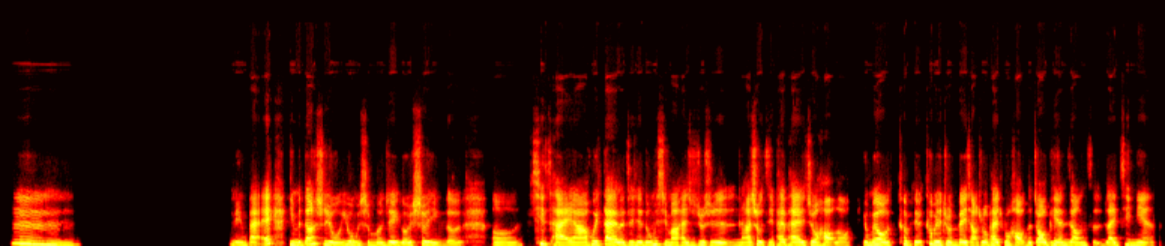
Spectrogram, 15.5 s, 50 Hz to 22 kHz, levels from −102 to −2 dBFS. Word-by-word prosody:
嗯。 260 -9 0 2.0
明 225 -2 -4
白。 225 0 +1
诶， 270 +5 +2 0.2
你 250 - -1
们 225 - -1
当 270 +5 +3
时 315 -5 -4
有 220 -4 +1
用 240 0 -2
什 230 -1 -7
么 205 0 -3
这 225 0 +5
个 215 0 0
摄 230 +3 -1
影 205 -3 -2
的， 195 +3 -7 0.4
呃， 210 0 -5 0.2
器 310 -2 0
材 200 -8 +2
呀， 210 0 +2
会 265 +3 0
带 260 -2 +5
了 220 - +4
这 235 +2 -3
些 230 0 +2
东 230 +3 0
西 255 -2 -5
吗？ 205 -2 +1
还 210 0 -1
是 205 - -6
就 235 +3 -2
是 220 -1 0
拿 215 0 -2
手 235 +1 +2
机 225 +1 -7
拍 230 +1 0
拍 225 0 +2
就 235 0 0
好 205 -1 +1
了？ 215 +1 -7
有 225 - -1
没 230 - 0
有 235 -3 +5
特 225 +5 -5
别 235 -1 0
特 310 +6 -1
别 245 - +6
准 230 -4 -1
备 225 0 +5
想 210 -3 -2
说 225 - +2
拍 230 0 +3
出 240 +2 -3
好 220 -4 +1
的 210 - -2
照 225 0 +3
片 220 0 -1
这 235 - -1
样 210 -1 -1
子 215 +1 -13
来 205 -1 +1
纪 220 +4 -6
念？ 220 0 -3
225 Hz, 245 characters per minute, -20 LUFS, 215-240 Hz, 2.0 s, 别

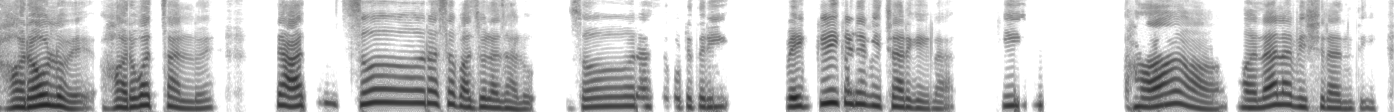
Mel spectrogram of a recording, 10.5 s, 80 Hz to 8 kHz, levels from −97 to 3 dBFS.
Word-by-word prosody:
हरवलोय, 220 -2 +5 0.2
हरवत 225 +5 +3
चाललोय. 195 -6 -3 0.5
त्यात 250 -2 +4 0.4
जरांसा 330 -1 +1
बाजूला 220 -4 0
झालो. 170 -3 -5 0.4
जरंसा 235 +1 -4
कुठेतरी 225 0 -5 0.5
वेगळीकडे 300 +6 +4
विचार 235 -3 0
गेला, 175 -1 -8 0.4
की 255 +1 -2 0.9
हां. 230 - +1
मनाला 240 +8 +2
विश्रांती, 190 -4 -5
230 Hz, 90 wpm, -22 LUFS, 205-265 Hz, 0.9 s, हरवलोय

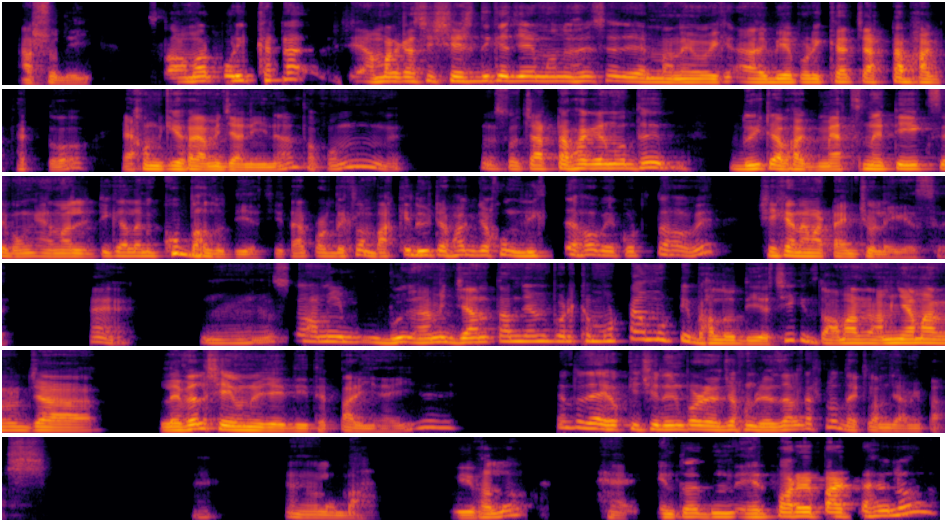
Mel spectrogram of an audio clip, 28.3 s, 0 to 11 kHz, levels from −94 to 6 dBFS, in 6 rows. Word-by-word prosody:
আসলেই। - - -7 0.4
তো - - -6
আমার 180 +2 +2
পরীক্ষাটা 205 +5 +1 0.3
যে - - -19
আমার 170 +1 +4
কাছে 165 +2 -1
শেষ 175 -2 +4
দিকে 190 +1 +5
যেয়ে 185 0 +4
মনে 175 0 0
হয়েছে 180 +2 -4
যে 160 - +2
মানে 135 0 +3
ঐ - - +3 0.2
আইবিএ 135 0 +4
পরীক্ষার 135 +3 +1
৪ 150 - +3
টা 155 - +5
ভাগ 135 - +3
থাকতো। - - -11 0.3
এখন 140 - +1
কি 135 - +1
হয় 130 -2 +5
আমি 125 - +3
জানি 110 -1 0
না - - -5
তখন। - - -8 0.8
সো - - -7
৪ 150 -1 +3
টা - - +4
ভাগের 170 0 +5
মধ্যে 175 +4 +1 0.5
২ 150 - +7
টা - - +6
ভাগ 135 - +3
ম্যাথমেটিক্স 150 +3 +2
এবং 125 -2 -3
অ্যানালিটিকাল 125 +3 -2
আমি 145 - -1
খুব 245 - +4
ভালো 125 -3 0
দিয়েছি। 110 +1 -7
তারপর 130 +2 -5
দেখলাম 135 - -2
বাকি 135 - -6
২ 170 - +5
টা 175 - 0
ভাগ 180 - -3
যখন 175 +2 -4
লিখতে 145 0 -4
হবে, 190 -4 -2
করতে 160 +4 -8
হবে, 165 - -5 0.3
সেখানে 150 0 +3
আমার 130 -1 +1
টাইম 120 -1 0
চলে 105 -4 -3
গেছে। 95 - -16 0.5
হ্যাঁ। - - -8 0.4
উম 140 +1 -8
সো - - -24
আমি 200 0 0 0.2
বু 160 - +3 0.2
আমি 180 - +3
জানতাম 185 +4 0
যে - - 0
আমি 215 - -1
পরীক্ষা 210 +1 -3
মোটামুটি 275 +2 -3
ভালো 135 -2 +2
দিয়েছি। 120 - -1
কিন্তু 195 -10 -5
আমার 145 0 +4
আমি 145 - +5
আমার 150 -2 +5 0.2
যা 130 - +5 0.6
লেভেল, 175 +7 +6
সেই 160 -4 +6
অনুযায়ী 125 -4 +4
দিতে 110 0 -4
পারি 110 -4 -3
নাই। 100 - -13
উ - - -8 0.6
কিন্তু 240 0 -6
যাই 195 - +5
হোক 165 - -1
কিছুদিন 165 0 +2
পরে 165 -1 +4
যখন 160 0 0
রেজাল্ট 155 +5 +1
আসলো, 250 +4 -9
দেখলাম 125 - -6
যে - - -5
আমি 110 - -9
পাস। - - -17 1.3
অ্যা - - -16
আমি - - -5
বললাম, 110 -3 -6
"বাহ! - - -18 0.4
খুবই 115 - -1
ভালো।" 145 +8 -1 0.5
হ্যাঁ। - - -11
কিন্তু 135 +1 -2
উম 145 - +3
এর 140 - +1
পরের 170 +1 +6
পার্টটা 165 +2 +5
হলো 245 +8 +1
150 Hz, 230 wpm, -23 LUFS, 130-175 Hz, 1.3 s, ২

